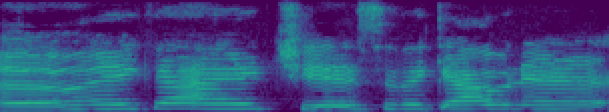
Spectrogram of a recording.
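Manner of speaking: high, loud, drawn-out put-on Valley Girl voice. Retelling the toast everyone said together: put-on Valley Girl voice. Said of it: "say it in a Valley Girl voice".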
